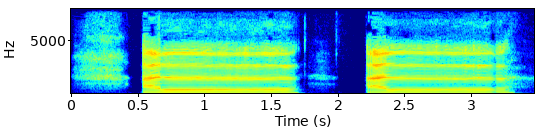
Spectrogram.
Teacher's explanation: Makhraj dari huruf lam itu adalah ujung tepi lidah ke langit-langit belakang nun. Jadi dia bertetangga dengan huruf nun.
